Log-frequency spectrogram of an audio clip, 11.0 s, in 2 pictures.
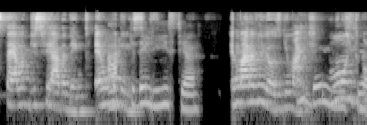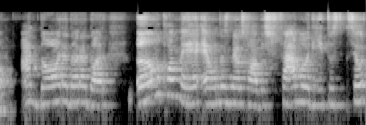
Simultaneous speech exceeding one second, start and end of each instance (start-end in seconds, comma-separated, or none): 4.4-5.7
